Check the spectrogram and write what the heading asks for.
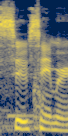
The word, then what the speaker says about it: Sault Ste. Marie: It's Sault Ste. Marie. But why? Like, that's not how it's spelled.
